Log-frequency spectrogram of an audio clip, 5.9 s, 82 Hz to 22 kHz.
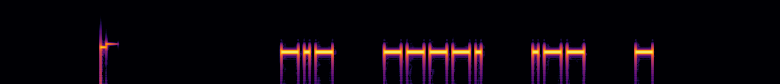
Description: Morse code, heard as a keyed tone, about 28 wpm, spaced as for 16 wpm, 700 Hz. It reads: K9WT
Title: USA Call Signs - 3x Character Spacing - 28wpm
